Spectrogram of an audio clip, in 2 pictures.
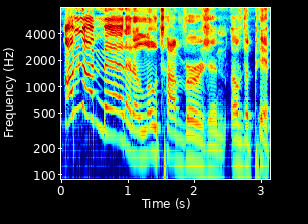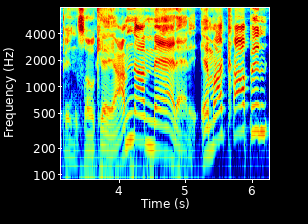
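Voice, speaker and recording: Animated American man, teasing and argumentative. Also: on the high side, unhurried. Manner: teasing, argumentative, repeats phrases for emphasis. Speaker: podcast co-host. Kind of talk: casual sneaker and sports banter.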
